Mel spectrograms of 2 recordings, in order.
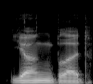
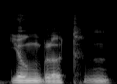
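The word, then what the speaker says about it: Youngblood: we're supp supposed to pronounce his name as uh young blood but with the same accent as the bad guys in The Great Escape or an's current favorite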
